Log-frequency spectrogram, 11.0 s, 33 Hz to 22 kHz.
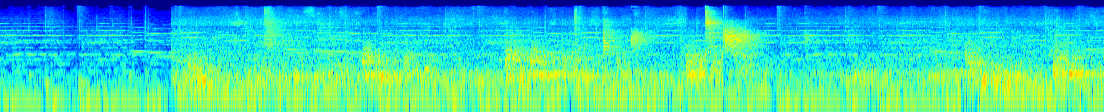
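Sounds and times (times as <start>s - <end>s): background music: 0.0s - 11.0s
billiard balls clacking: 1.7s - 11.0s
cue ball cracking into balls: 2.6s - 8.8s.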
